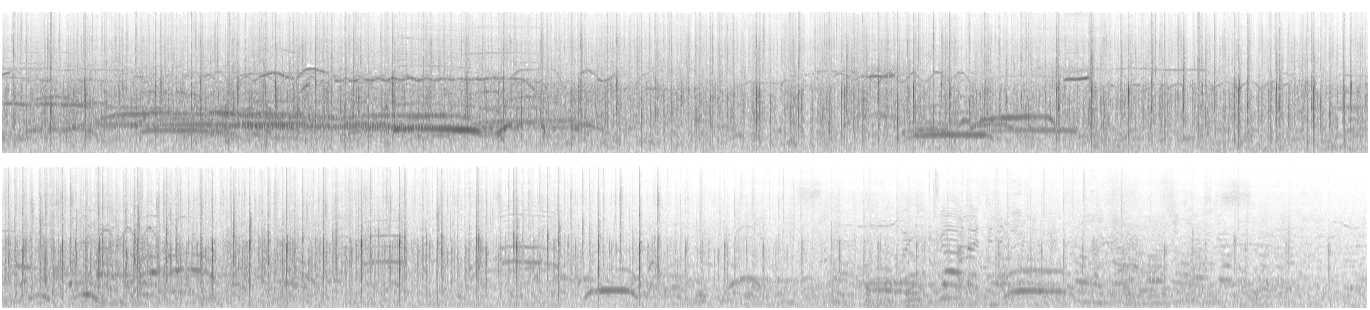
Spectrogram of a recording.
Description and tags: applause cheer medium crowd ext close outdoor festival performance
applause, cheer, close, crowd, ext, festival, medium, outdoor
